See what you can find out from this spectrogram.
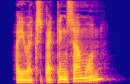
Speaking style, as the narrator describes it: Ellen asked, her voice barely above a whisper

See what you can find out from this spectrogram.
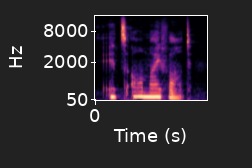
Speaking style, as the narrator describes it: she said in a shaking voice

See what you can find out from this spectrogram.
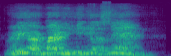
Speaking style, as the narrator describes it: they too were shouting

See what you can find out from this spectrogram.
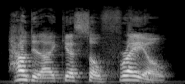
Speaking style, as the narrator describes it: He cried out

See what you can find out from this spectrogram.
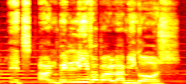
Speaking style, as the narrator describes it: cried out in his broken voice

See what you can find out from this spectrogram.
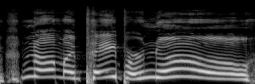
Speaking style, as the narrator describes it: You hear him scream

